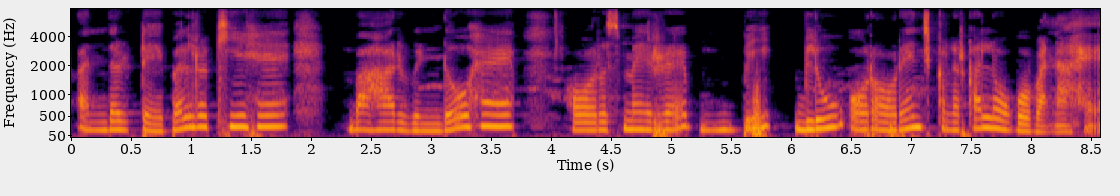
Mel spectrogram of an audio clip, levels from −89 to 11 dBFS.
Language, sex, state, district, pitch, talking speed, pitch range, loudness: Hindi, female, Madhya Pradesh, Dhar, 195 Hz, 125 wpm, 185-255 Hz, -16 LUFS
